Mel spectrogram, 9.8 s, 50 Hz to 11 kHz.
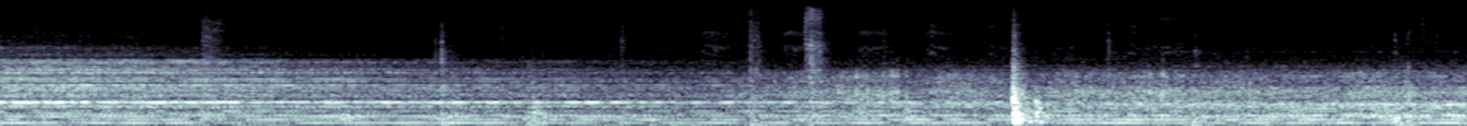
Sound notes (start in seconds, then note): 0.7 footsteps on wood floor; 6.6 chair clicking on floor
